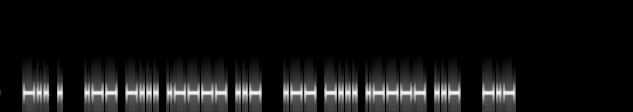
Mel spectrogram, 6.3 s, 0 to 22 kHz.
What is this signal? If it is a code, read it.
Morse code, heard as a keyed tone, about 32 wpm, 700 Hz. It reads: DE WB1U WB1U K
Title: Speed-Racing Common QSO Phrases - 35wpm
